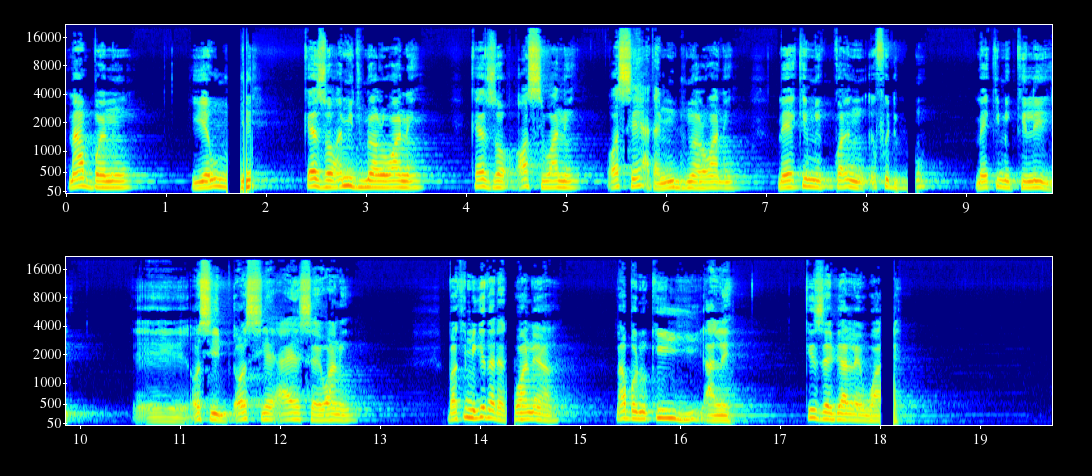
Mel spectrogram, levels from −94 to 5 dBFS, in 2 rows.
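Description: Packets likely arriving too late for the headphones cause a Bluetooth dropout: speech cuts abruptly to silence at 1.62–1.92 s (broken gaps), 8.42 s, 14.27 s and 18.01 s, then resumes further on.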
